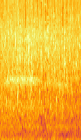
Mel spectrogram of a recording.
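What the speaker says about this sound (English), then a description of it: "little waterfall here" A little waterfall rushes in a steady, even wash of splashing water, close and continuous throughout with no breaks, faint whistle briefly on top.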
